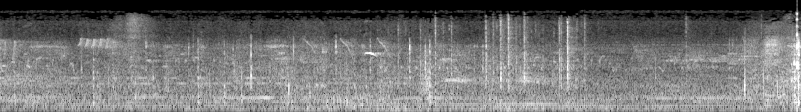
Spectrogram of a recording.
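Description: Forest birds chirping faintly: scattered short high chirps and thin ticks over a quiet background, with a sharp click at the very end.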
